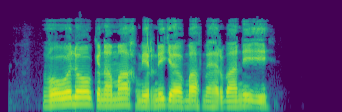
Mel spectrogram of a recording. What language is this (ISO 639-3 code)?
ydg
